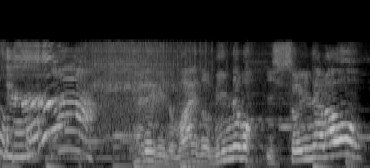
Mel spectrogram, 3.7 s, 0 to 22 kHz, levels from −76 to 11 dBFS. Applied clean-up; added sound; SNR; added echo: none; Sawing; 16 dB; reverberation time 0.2 s.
